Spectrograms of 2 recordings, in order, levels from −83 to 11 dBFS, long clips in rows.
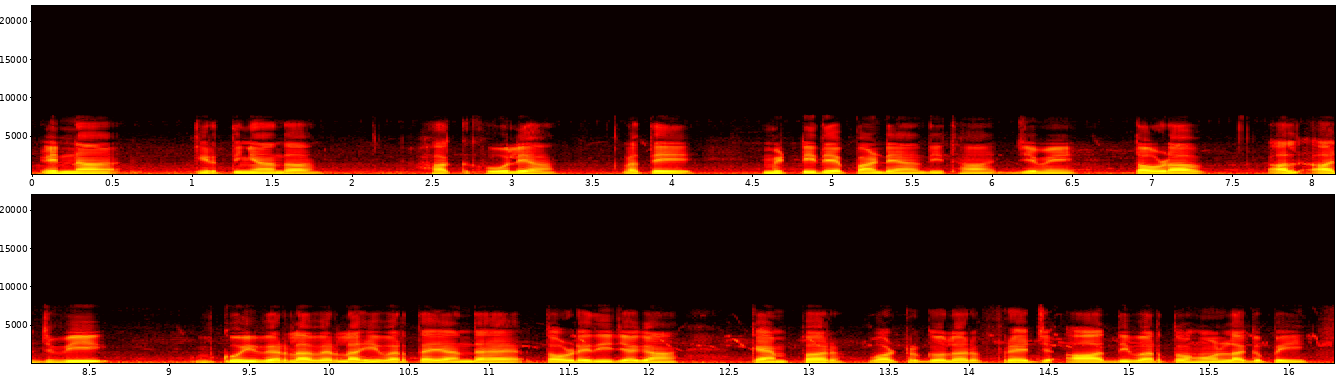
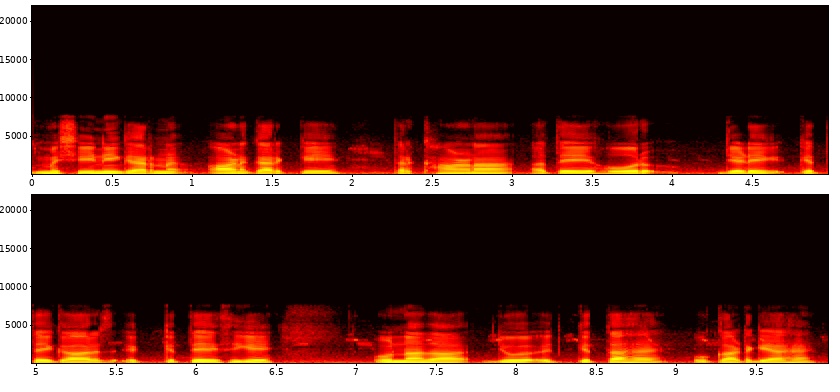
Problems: none marked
